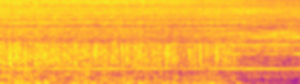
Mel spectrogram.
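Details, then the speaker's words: Boat exhaust blower fan, newly fixed, running: steady even mid-pitched whirring hum, no rattle or scrape; normal operation after repair. "So, hear that? It's all working. Got the fan working."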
